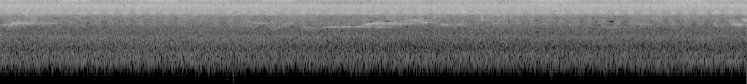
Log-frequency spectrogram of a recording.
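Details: High, sizzling cicada drone in a summertime meadow, steady and faintly pulsed. One drawn-out bird whistle and a few faint chirps sit below the insect hiss.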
